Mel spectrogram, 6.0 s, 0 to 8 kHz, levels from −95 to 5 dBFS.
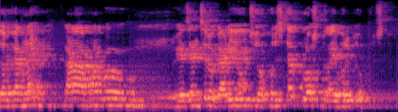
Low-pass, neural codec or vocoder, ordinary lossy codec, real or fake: none; none; none; real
